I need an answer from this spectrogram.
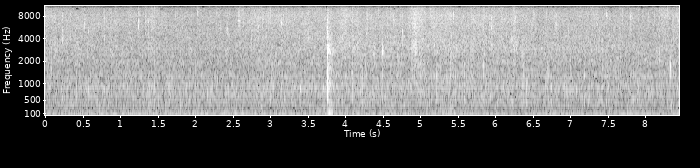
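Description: Battered salmon pieces deep-frying in a pot of hot oil: a steady sizzle with faint crackles. One sharp click comes a little under four seconds in.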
